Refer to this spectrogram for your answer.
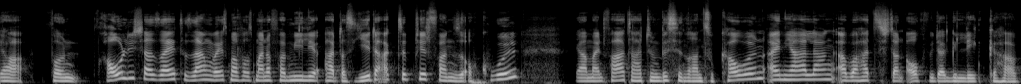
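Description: A woman talks in a normal speaking voice with lively intonation and very even loudness. The recording is very clean, with a silent background. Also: medium pitch for a woman, fairly quick pace. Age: 20s. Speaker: trainee pipe fitter. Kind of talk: interview.

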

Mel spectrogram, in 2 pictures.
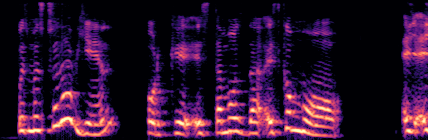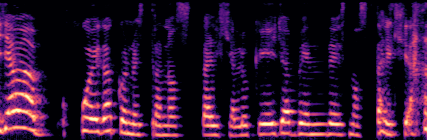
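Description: A woman's fairly high pitch with lively intonation at a fairly slow pace, a plain, everyday voice. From Mexico. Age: 20s. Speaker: photographer and TikTok creator. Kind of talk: casual chat.

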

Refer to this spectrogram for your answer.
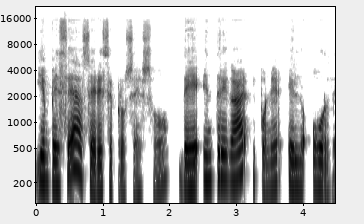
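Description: A woman speaks in a fairly low voice with ordinary pitch variation. It is an ordinary speaking voice. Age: 50s. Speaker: grief therapist and workshop leader. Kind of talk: workshop talk.

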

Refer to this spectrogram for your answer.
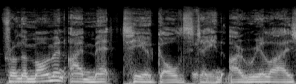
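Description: A somewhat breathy man with a fairly low pitch talks at a moderate pace, with ordinary pitch variation. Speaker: podcast co-host. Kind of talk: casual interview.

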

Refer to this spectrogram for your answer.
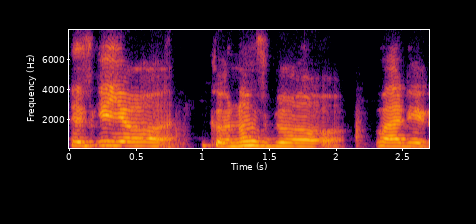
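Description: A woman's high-pitched voice. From Mexico, Tamaulipas. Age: 20s. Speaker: young churchgoer guest. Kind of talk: casual chat.

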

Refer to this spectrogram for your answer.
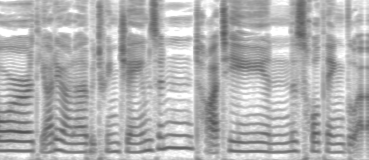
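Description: The recording is very clean with a silent background. A woman speaks at a moderate pace and a medium pitch. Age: 20s. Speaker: podcast host. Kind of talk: solo casual monologue. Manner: casual with filler words.

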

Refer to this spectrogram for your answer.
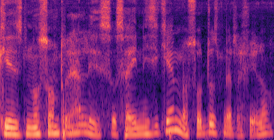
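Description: A man speaks fairly quickly, his pitch varying in an ordinary way, while noticeable background noise sits behind him. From Mexico, Querétaro. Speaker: podcaster and motivational speaker. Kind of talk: solo podcast monologue, reflective commentary.

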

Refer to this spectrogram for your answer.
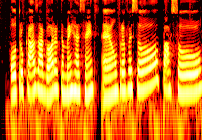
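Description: A woman with a fairly high pitch talks while music plays in the background. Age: 20s. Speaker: education entrepreneur, tutoring business owner. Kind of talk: interview.

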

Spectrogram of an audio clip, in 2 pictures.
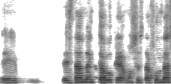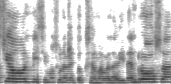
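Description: Her voice has a fairly high pitch. The woman's loudness swings widely. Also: fairly even intonation, fairly quick pace. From Mexico (Jalisco). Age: 40s. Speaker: businesswoman in luxury sector. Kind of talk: interview.

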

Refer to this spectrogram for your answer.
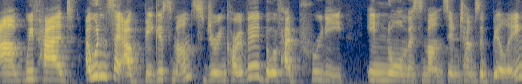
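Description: A woman speaks in a high-pitched voice with an animated tone. Her pitch varies in an ordinary way. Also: moderate pace, hardly any pauses. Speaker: podcast co-host. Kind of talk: casual interview.

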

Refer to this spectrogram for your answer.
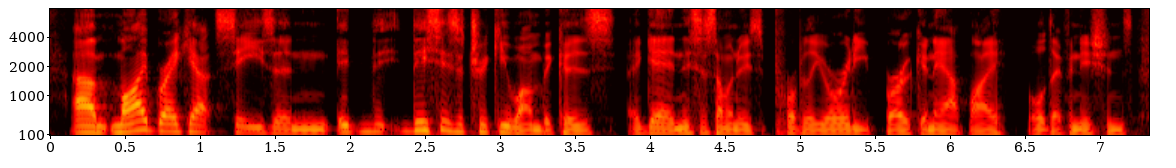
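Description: Speaking at a fairly quick pace with hardly any pauses, a man with an Australian accent uses medium pitch and lively intonation in a very clean recording with a silent background. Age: 20s. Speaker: podcast host and radio announcer. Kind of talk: casual chat. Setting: studio.

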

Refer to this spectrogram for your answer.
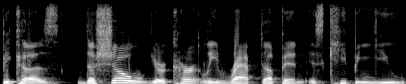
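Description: At a fairly slow pace, a man uses an ordinary speaking voice at medium pitch with ordinary pitch variation. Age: 30s. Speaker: podcast host and poet. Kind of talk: motivational monologue. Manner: casual, with many fillers.

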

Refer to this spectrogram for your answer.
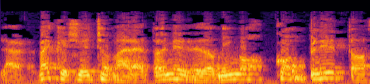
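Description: Against noticeable background noise, a woman with a Rosario accent speaks at a fairly low pitch. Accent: Rioplatense Spanish, Rosario. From Argentina. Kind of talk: casual chat. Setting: video call from home.

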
